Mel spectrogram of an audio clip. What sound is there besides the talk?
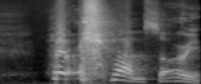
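sneeze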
